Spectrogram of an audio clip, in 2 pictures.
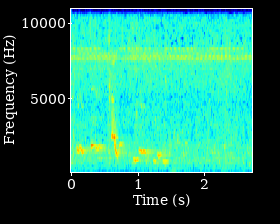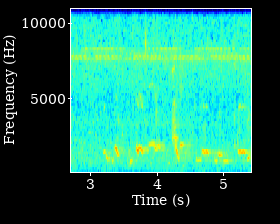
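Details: A straw-headed bulbul in full song, used as training material for pet birds: two bursts of rich, fluting whistles separated by a brief pause, set against steady flowing-water noise.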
